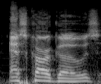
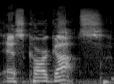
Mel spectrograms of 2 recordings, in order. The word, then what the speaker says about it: escargots: that he would pronounce escargots, escargots, which always gets me to giggle.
